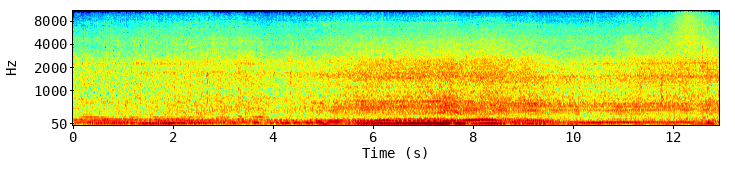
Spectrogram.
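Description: Off-road 4x4's engine working under load as it crawls up a rough bank, revving up and down, loudest about seven seconds in. A short sharp knock near the end.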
